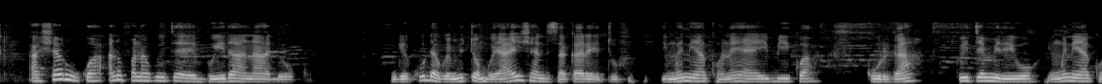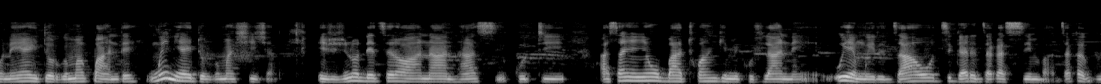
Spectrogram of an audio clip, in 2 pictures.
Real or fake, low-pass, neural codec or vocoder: real; 7.2 kHz; none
